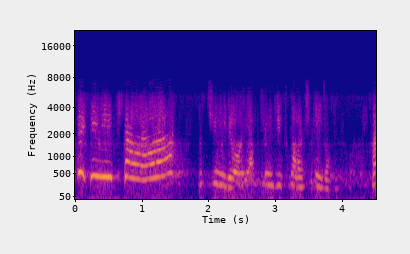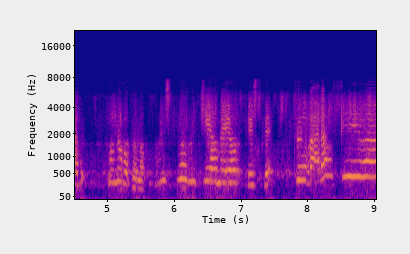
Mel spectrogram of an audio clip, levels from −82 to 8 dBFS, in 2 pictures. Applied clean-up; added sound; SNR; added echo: neural separator model SepFormer DNS4.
